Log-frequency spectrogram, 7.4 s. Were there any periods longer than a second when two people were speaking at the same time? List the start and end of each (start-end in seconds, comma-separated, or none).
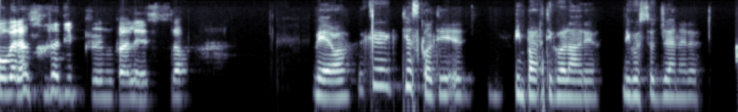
none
